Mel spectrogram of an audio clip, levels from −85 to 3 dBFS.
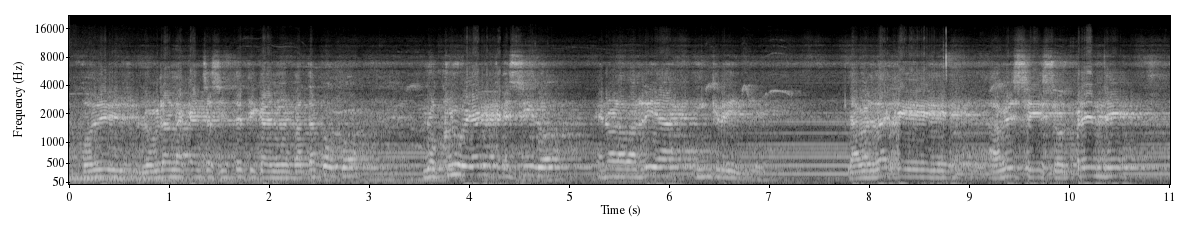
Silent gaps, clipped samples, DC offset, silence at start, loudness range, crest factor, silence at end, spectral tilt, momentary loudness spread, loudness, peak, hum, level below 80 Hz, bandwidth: none; under 0.1%; under 0.1%; 0 s; 3 LU; 18 dB; 0 s; -3 dB/octave; 10 LU; -16 LUFS; 0 dBFS; none; -46 dBFS; 17 kHz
